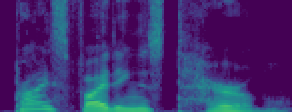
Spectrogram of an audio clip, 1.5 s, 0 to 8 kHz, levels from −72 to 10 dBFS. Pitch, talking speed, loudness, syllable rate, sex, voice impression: 155 Hz, 165 wpm, -19 LUFS, 6.1 syllables/s, male, very masculine, very adult-like, very middle-aged, very thick, tensed, very powerful, slightly bright, slightly soft, slightly muffled, fluent, slightly raspy, very cool, very intellectual, very sincere, very calm, very mature, very friendly, very reassuring, unique, elegant, wild, sweet, slightly lively, kind, slightly intense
